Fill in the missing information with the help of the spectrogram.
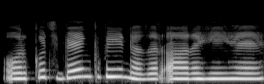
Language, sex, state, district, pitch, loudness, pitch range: Hindi, female, Madhya Pradesh, Bhopal, 260 Hz, -11 LUFS, 260-330 Hz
